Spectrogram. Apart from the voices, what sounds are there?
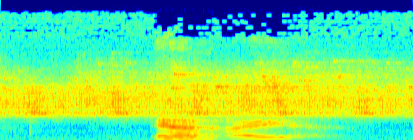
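cicadas chirping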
